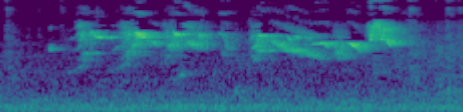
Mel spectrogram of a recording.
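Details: Brief burst of high, fast twittering from a hybrid of American goldfinch and European greenfinch, chirps running together into a short warble, with a faint low hum.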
